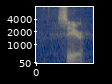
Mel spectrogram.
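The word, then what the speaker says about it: Cere: So his relationship with, I always say it wrong, Seer? – Seer. – All right. I thought, like, you see her steak.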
